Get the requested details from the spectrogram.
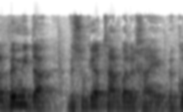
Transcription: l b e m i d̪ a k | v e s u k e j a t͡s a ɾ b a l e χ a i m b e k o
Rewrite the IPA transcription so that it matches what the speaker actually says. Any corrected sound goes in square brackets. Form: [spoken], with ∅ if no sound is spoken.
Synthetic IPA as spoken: l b e m i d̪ a [∅] | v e s u [ɡ] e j a t͡s a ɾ b a l e χ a i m [v] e k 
